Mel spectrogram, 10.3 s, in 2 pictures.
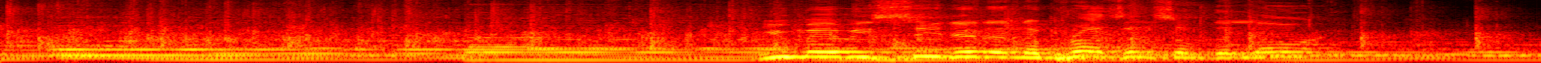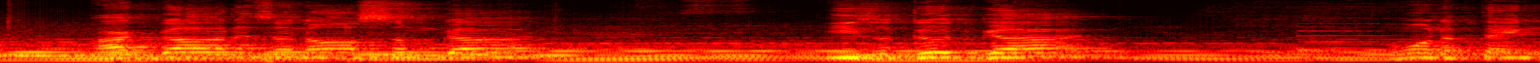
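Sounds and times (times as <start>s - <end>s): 
crowd clapping: 0.0s - 5.5s
sustained organ chords: 0.0s - 10.2s
speech: 2.6s - 4.6s, 5.5s - 7.0s, 7.9s - 8.8s, 9.8s - 10.2s.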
